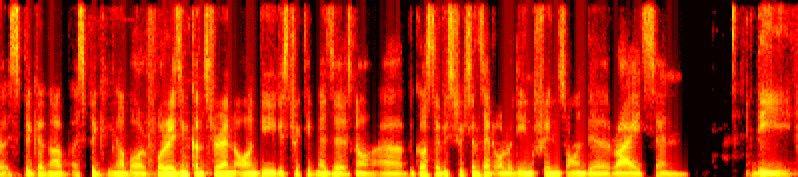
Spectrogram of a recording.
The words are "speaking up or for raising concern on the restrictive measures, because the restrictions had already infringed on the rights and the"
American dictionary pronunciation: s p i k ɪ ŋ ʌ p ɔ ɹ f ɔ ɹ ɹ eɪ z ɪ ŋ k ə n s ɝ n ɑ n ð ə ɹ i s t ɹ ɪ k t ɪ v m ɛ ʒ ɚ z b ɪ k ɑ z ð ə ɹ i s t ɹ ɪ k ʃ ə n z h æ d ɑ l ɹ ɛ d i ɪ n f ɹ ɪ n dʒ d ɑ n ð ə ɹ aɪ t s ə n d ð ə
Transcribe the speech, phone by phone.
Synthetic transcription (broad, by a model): s p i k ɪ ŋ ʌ p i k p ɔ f ɹ eɪ z ɪ ŋ k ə n s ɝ n ɑ n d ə ɹ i s t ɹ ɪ k t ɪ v m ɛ z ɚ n b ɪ k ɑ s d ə ɹ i s t ɹ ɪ k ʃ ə n s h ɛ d ɑ l ɹ ɛ d i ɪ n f ɹ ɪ n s ɑ n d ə ɹ aɪ t s ə n d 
